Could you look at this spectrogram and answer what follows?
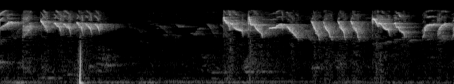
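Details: Indonesian pleci white-eye (Zosterops), kept as a contest songbird, singing ngalas ngeroll: rapid high rolling chirp runs, a single sharp click, then more loud bursts of fast, slurred high notes.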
